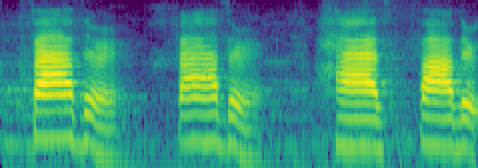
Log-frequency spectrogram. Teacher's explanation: you will hear that they do not distinguish between a and ah · Try to say both of them with the same vowel in between, because that's what Scottish people do.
